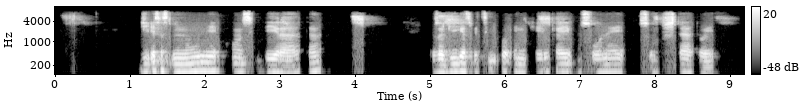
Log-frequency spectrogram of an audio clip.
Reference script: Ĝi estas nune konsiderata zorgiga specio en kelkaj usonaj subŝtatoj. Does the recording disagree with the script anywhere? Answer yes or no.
no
